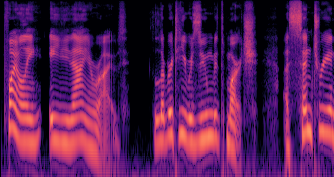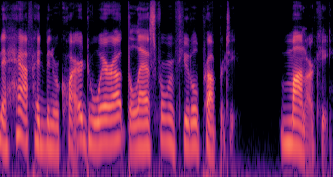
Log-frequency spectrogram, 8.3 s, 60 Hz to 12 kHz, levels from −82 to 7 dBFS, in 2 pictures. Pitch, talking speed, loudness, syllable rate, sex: 175 Hz, 180 wpm, -21 LUFS, 6.3 syllables/s, male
